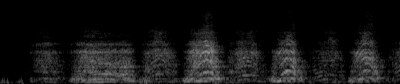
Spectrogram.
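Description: Hand panel saw cutting through a wooden board in regular back-and-forth strokes, roughly two a second, starting about half a second in.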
